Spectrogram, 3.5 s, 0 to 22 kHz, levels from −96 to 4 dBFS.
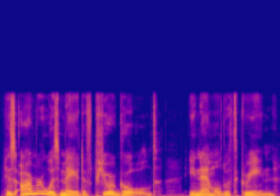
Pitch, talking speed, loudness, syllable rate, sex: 210 Hz, 170 wpm, -15 LUFS, 4.2 syllables/s, female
